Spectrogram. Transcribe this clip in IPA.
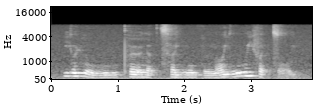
j ɵ˥ ɥ l o˨ w l uː˨˧ pʰ œː˧ l ɐ˨˥ k̚ t͡sʰ ɐ˧ j ŋ o˧ w h ɵ˨˧ n ɔː˥ j w uː˥ j f ɐ˨ t̚ t͡s ɔː˨˩ j

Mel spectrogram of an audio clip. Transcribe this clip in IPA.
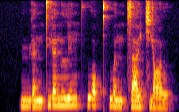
m ɥ ɛ˨˦ n t̪ j ɛ˦ n l i˦ n pʰ w ɔ˦ kʰ w ə˥˨ n t͡s a˦ ɪ̯ t͡ɕ j ɑ˨ ʊ̯

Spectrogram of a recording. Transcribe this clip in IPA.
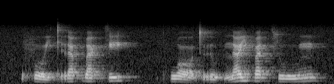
f oː˨˩ j t r a˦˥ p̚ w a˦˥ k̚ s i˥˩ t̚ | kʰ w ɔː˨˩ t r u˨˩ ʔ n a˥˩ j p a˥˩ t̚ s uː˦˥ m

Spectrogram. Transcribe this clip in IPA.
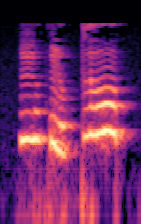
ŋ u˥˩ k̚ n u˨˩ k̚ p l oː˥˩ p̚

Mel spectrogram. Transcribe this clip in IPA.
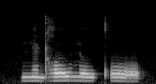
n ɛ̃ ɖ ʁ o w n o w kʼ o

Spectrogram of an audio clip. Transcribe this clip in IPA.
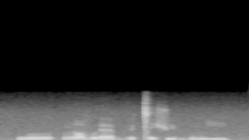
w o | ŋ ɑ v o ɾ æ bʱ ø ǀ e ʃ y bʱ u m i

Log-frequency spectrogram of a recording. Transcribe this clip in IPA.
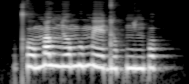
t̪ʰ oː˩˧ m a˥˨ w ɲ ɤː˧ m u˧˥ m eː˧˩ d uː˧˩ p̚ ɲ i˩ ŋ p o˧ k̚

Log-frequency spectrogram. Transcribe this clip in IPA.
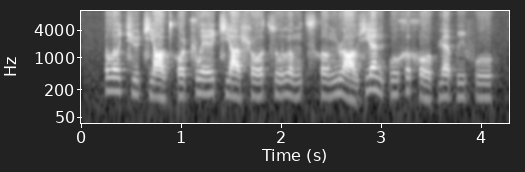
l ɤ˥ t͡ɕ y˧˥ t͡ɕ j ɑ˨˩ ʊ̯ t̪ʰ o˦ ʊ̯ ʈ͡ʂ w e˧˥ ɪ̯ t͡ɕ j ä˨˩ ʂ o˧˥ ʊ̯ t͡s u˧˥ l ʊ˧˥ ŋ t͡sʰ ɤ˧˥ ŋ ɻ ɑ˨˩ ʊ̯ ɕ j ɛ˥˩ n p u˧˥ x ɤ˧ x o˨˩ ʊ̯ p ɥ ɛ˥˩ p i˥ f u˥

